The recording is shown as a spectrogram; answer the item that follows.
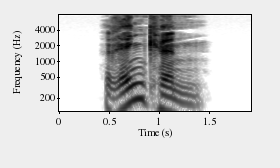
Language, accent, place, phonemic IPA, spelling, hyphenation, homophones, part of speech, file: German, Germany, Berlin, /ˈʁɛŋkən/, renken, ren‧ken, Ränken / Renken, verb, De-renken.ogg
- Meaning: to twist, to turn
